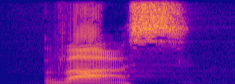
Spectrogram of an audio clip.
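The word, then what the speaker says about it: Vos: I was actually going to make a way too early Worlds prediction and say that Voss, you know, you go, girl. She's going to win it. – Wait, Voss or Vosh? – Voss, as in the Spanish word for you go.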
